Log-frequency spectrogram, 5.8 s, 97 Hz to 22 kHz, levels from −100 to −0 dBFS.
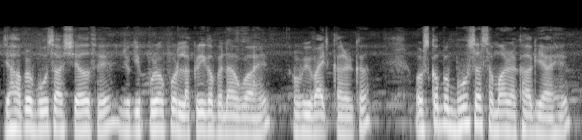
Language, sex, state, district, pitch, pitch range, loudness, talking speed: Hindi, male, Arunachal Pradesh, Papum Pare, 145 Hz, 135-155 Hz, -15 LUFS, 300 wpm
